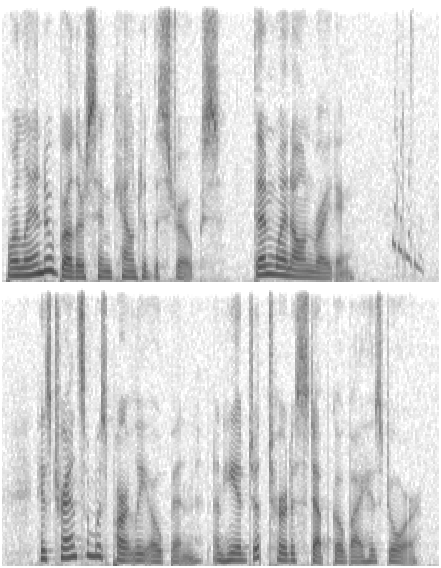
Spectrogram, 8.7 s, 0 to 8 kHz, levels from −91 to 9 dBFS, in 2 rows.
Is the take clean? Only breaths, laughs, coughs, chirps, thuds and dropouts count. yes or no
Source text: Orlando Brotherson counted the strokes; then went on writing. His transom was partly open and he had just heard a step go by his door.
no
